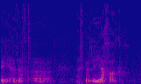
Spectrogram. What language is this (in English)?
Hebrew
